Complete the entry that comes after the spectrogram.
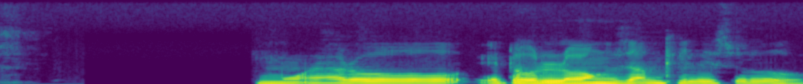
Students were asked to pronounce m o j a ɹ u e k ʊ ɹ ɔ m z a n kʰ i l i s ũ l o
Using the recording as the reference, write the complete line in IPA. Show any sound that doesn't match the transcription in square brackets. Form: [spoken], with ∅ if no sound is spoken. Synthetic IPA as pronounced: m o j a ɹ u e [t] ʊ [l] ɔ [ŋ] z a [m] kʰ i l i s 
